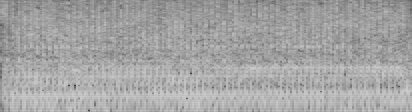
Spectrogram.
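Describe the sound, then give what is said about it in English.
A motorcycle engine roars loudly and steadily, a dense, buzzing drone that holds without a break for a couple of seconds, with no voices. “And this is how that same commercial sounds on your motorcycle.”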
